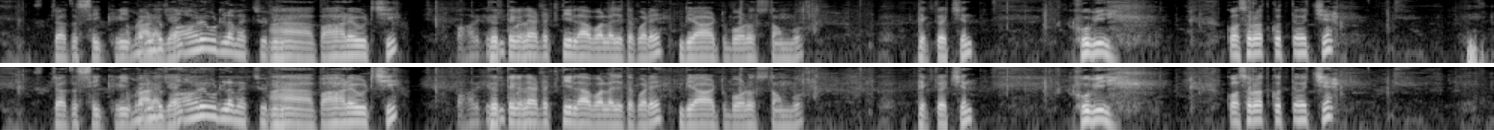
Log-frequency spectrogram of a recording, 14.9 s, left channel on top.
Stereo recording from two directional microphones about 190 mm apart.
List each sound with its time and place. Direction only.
0.5 s speech: centre (ahead or behind)
1.8 s speech: 40° right (ahead or behind)
2.0 s speech: 20° right (ahead or behind)
2.6 s speech: 5° left (ahead or behind)
4.3 s a sound: 20° right (ahead or behind)
4.9 s speech: 10° left (ahead or behind)
9.1 s a sound: 20° left (ahead or behind)
10.7 s a sound: 20° left (ahead or behind)
12.2 s speech: 30° left (ahead or behind)
12.5 s speech: 15° left (ahead or behind)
